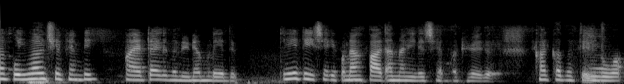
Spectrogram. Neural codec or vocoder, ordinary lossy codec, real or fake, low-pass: codec, 16 kHz, 0.5 kbps, X-Codec, HuBERT features, trained on general audio; none; fake; none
